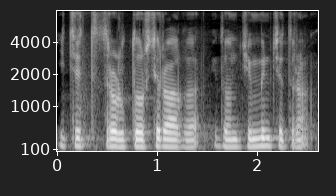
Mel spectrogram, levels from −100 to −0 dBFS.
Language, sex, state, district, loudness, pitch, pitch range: Kannada, male, Karnataka, Koppal, -17 LUFS, 155 Hz, 150-165 Hz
